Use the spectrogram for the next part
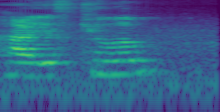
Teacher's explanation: cuando la vocal O está repetida dos veces en una misma sílaba, suena como una U alargada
